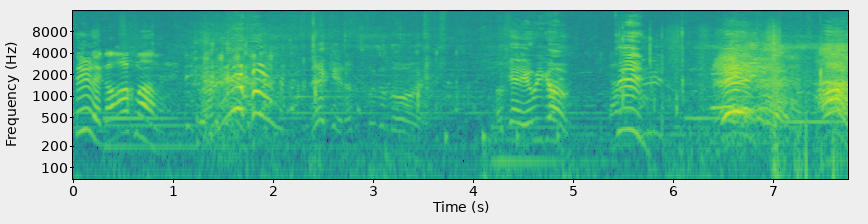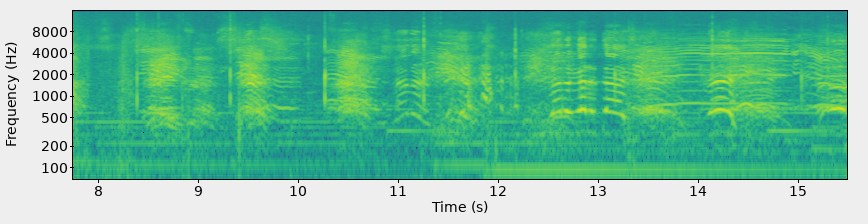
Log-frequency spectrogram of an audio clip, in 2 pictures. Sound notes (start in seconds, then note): 6.3 crowd starts countdown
